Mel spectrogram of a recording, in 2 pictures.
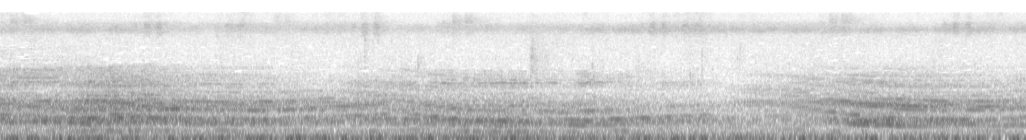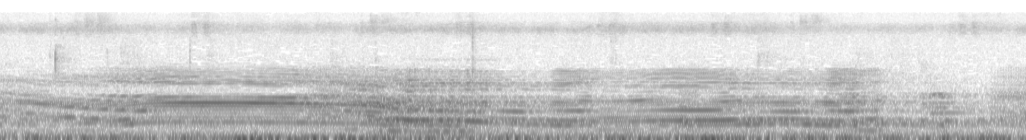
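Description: Red deer stags roaring in the rut, giving their chasing calls (Sprengruf). Several drawn-out roars overlap, rising and falling in pitch, the loudest about six seconds in.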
